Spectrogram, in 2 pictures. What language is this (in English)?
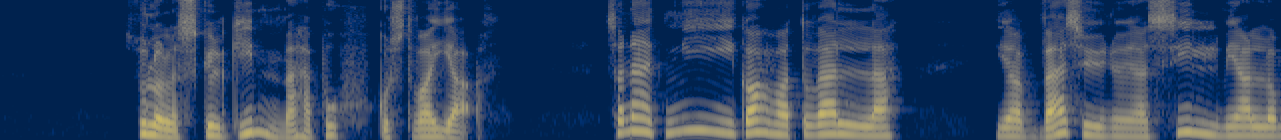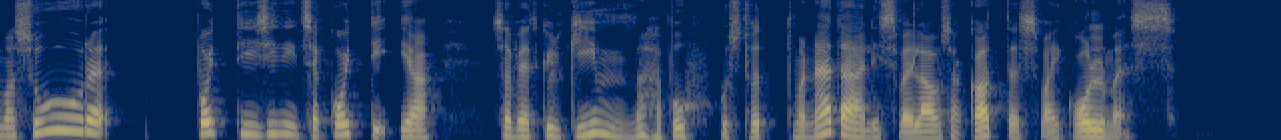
Võro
